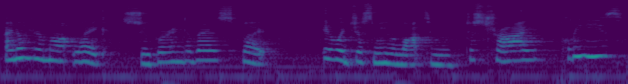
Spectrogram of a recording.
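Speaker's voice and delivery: put-on coaxing girl, rising to a high please; pleading Misha. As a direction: gently beg a reluctant friend. Misha pleads with hesitant friend.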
